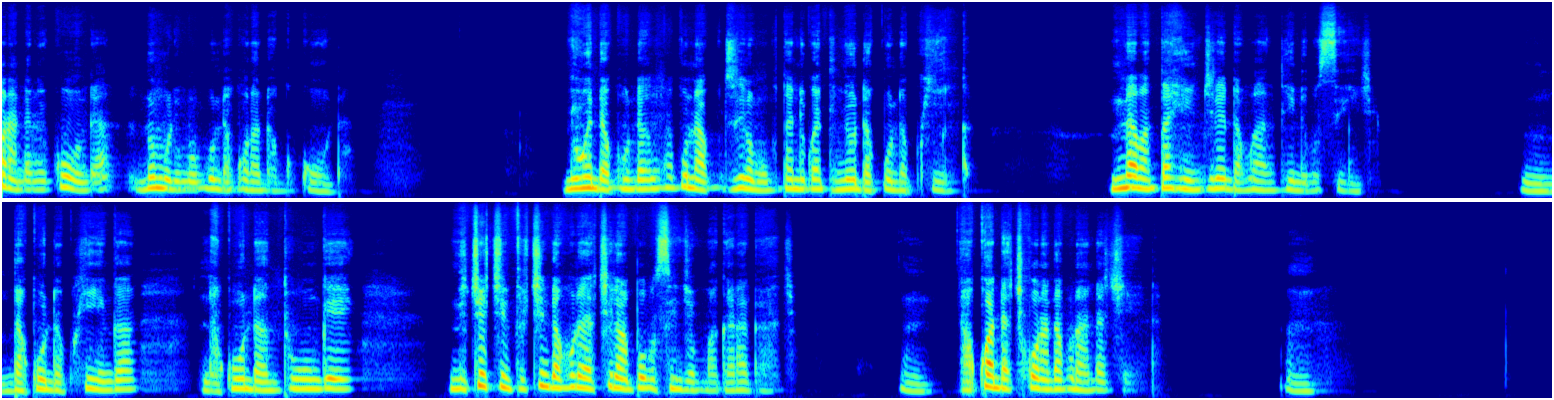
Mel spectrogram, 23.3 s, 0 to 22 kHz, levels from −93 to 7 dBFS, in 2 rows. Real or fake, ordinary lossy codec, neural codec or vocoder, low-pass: fake; none; codec, 44.1 kHz, 7.8 kbps, Pupu-Codec; none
